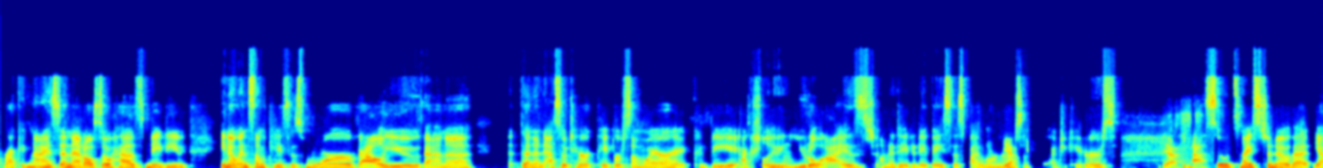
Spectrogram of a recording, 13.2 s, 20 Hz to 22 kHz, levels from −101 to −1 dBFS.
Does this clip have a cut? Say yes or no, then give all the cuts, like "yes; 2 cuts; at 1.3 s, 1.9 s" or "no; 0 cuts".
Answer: no; 0 cuts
